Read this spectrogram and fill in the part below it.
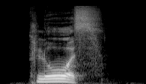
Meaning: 1. thickish lump 2. dumpling 3. fatso; overweight person
- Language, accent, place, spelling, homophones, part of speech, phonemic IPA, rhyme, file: German, Germany, Berlin, Kloß, Klos, noun, /kloːs/, -oːs, De-Kloß.ogg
